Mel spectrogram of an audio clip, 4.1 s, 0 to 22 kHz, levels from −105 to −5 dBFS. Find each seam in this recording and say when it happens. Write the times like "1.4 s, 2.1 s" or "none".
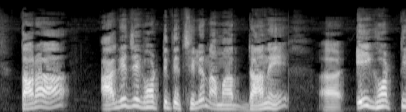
3.0 s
